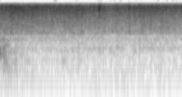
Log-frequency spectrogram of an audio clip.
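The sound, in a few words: chopped onions frying in hot oil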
